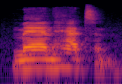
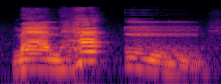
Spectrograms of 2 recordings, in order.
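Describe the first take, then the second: First: The T in the middle is fully pronounced. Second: The T in the middle is a glottal stop. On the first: "the perfect pronunciation in America would be Manhattan" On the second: "And that's a glottal stop"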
